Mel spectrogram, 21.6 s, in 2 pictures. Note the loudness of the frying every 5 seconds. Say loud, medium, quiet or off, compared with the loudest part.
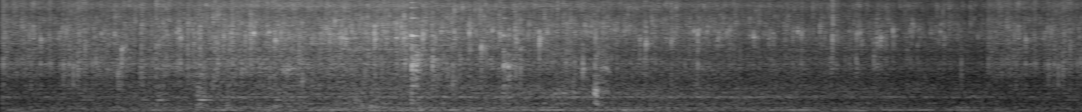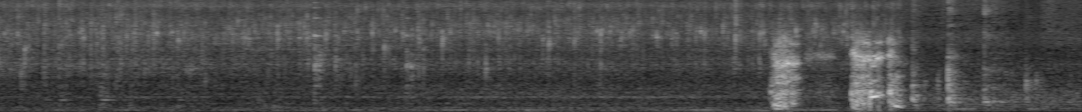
loud, medium, medium, medium, quiet.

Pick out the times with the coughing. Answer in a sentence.
The coughing can be heard from 5.5 to 6.1 s and from 18.5 to 19.9 s.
